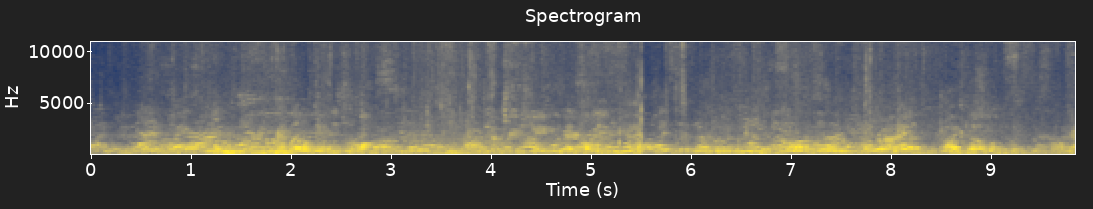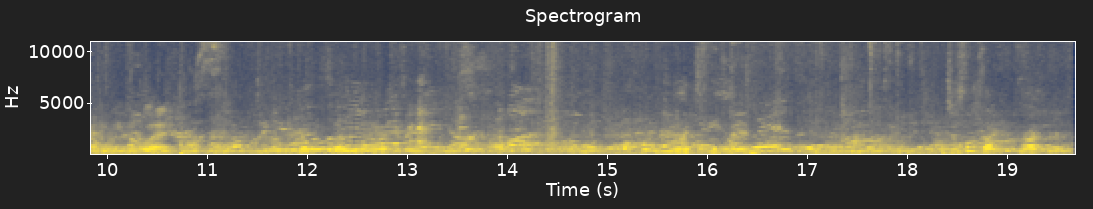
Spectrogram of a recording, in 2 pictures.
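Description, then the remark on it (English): Busy ambience at a library branch, with overlapping chatter from many people, with children's voices and play mixed in, holding a steady moderate level throughout with no single voice standing out. “We leave you with sounds from one of our locations. It's your audio minute we call Library Zen.”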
